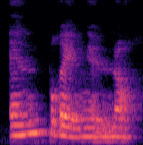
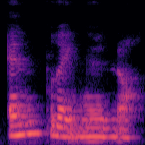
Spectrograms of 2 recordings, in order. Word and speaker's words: anbringende: Let's put those together. En bring en a. Anbringende. I hope this helped for this word. Anbringende.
